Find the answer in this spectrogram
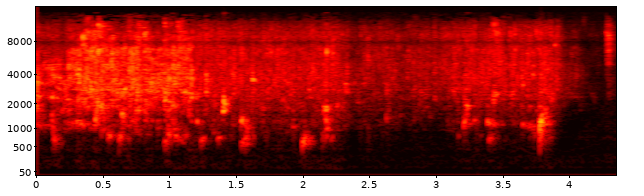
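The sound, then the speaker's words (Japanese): Rice being washed in water makes soft, irregular sloshing and splashing with scattered drips. The sound is faint throughout and eases off toward the end. “米を洗っております。”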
